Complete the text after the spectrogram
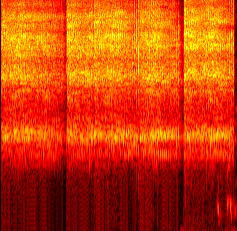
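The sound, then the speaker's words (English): A vibraslap is struck repeatedly, producing loud, bright, buzzing rattles in about four bursts, each sharp attack followed by a sustained clattering buzz. No one speaks. “All right, watch this dingus play a vibra slap now.”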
